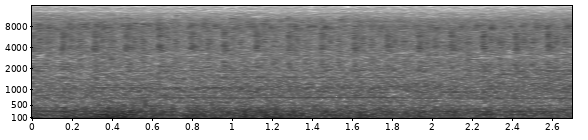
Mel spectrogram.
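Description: Even idle with a light, fast ticking riding on top at a steady rate; a faint knock, cause not yet pinned down.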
